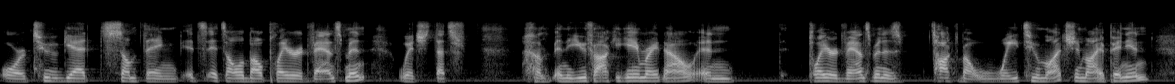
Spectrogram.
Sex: male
